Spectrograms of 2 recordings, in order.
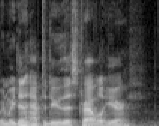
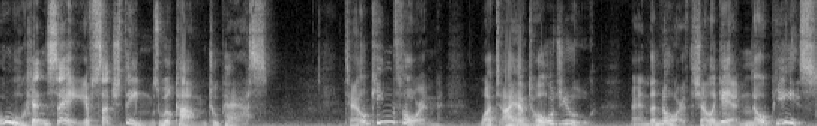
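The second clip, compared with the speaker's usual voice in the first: swooping, high, bird-like croaking raven voice; 6 semitones higher than usual. Reading the story aloud, the narrator voices the raven in a raven voice. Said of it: "that Raven voice".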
